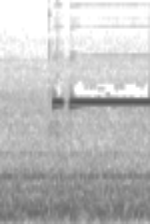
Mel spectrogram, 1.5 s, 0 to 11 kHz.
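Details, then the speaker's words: Bio-Rad C1000 thermal cycler main PCB, power supply repair, unit did not power on: short blip then steady high multimeter continuity tone about a second, fuse good; bridge rectifier then found shorted on DC side. "that fuse is good all right let's check the bridge rectifier this should be okay oh uhoh so it is short on the DC side"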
